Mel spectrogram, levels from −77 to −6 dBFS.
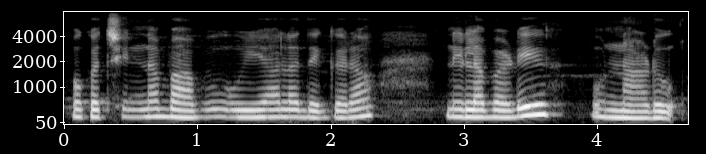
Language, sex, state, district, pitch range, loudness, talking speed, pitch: Telugu, female, Telangana, Hyderabad, 190-205 Hz, -16 LUFS, 90 wpm, 195 Hz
